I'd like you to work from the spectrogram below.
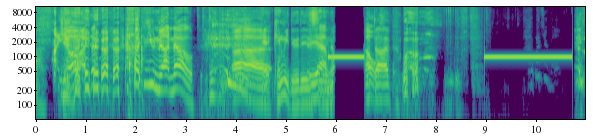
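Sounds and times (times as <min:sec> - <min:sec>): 
laughter: 0:00.4 - 0:02.4, 0:03.3 - 0:04.3, 0:07.2 - 0:07.8, 0:10.8 - 0:10.9
speech: 0:00.4 - 0:06.0, 0:06.6 - 0:07.8
loud steady censor bleep: 0:05.8 - 0:06.6, 0:09.0 - 0:10.8.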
